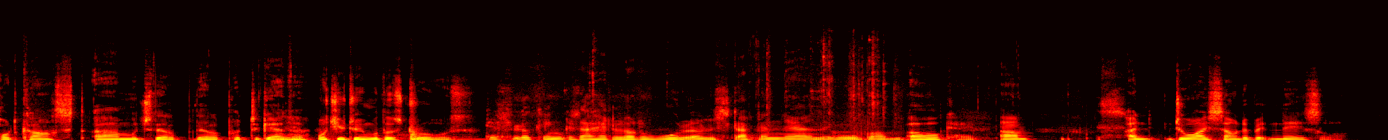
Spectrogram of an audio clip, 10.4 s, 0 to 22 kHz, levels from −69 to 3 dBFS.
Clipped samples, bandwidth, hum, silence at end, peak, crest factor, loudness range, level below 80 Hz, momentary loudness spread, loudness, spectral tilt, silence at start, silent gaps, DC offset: under 0.1%; 17 kHz; none; 0.35 s; -10 dBFS; 16 dB; 3 LU; -60 dBFS; 8 LU; -25 LUFS; -5.5 dB/octave; 0 s; none; under 0.1%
